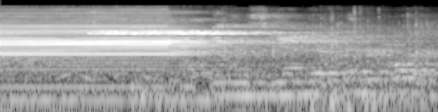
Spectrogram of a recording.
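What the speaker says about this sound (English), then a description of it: "Three at the buzzer." A basketball game clock buzzer blares loudly and steadily for about a second at a high school holiday tournament game, then gives way to rumbling crowd noise in the gym.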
